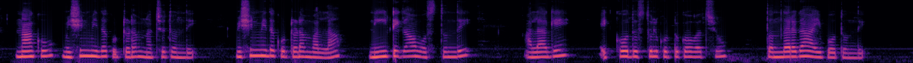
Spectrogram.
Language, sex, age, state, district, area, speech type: Telugu, female, 30-45, Telangana, Adilabad, rural, spontaneous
